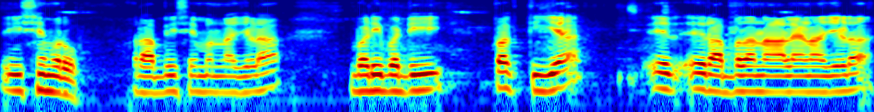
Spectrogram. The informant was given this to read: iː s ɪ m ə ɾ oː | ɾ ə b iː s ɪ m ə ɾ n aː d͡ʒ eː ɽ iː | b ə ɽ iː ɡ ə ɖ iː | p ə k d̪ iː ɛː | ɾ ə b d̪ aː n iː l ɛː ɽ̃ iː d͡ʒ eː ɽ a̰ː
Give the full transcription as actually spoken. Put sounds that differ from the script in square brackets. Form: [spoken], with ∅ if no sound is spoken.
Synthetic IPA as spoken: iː s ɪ m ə ɾ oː | ɾ ə b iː s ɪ m ə ɾ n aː d͡ʒ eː ɽ [aː] | b ə ɽ iː [b] ə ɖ iː | p ə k [t̪] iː ɛː | ɾ ə b d̪ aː n [aː] l ɛː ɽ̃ [aː] d͡ʒ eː ɽ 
